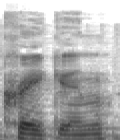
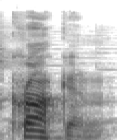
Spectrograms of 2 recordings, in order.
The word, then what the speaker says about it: kraken: and produce the last episode that it's not pronounced krey-kin and the Americans that I talked to my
